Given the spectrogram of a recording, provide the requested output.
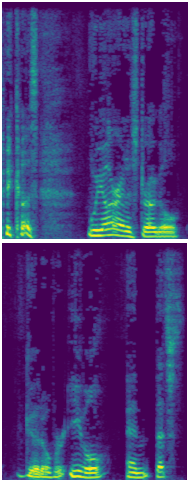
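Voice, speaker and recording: Male interviewer, slightly high, heavy fry in the voice. Casual, halting delivery. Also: dark tone. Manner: hesitant, halting, chuckles between phrases. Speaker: podcast host.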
